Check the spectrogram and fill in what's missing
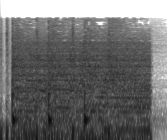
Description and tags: Short Metal Intro / Fill
Another Metal Intro.. or fill.. call it how you want it and use it how you want it to (except explict sexual content).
